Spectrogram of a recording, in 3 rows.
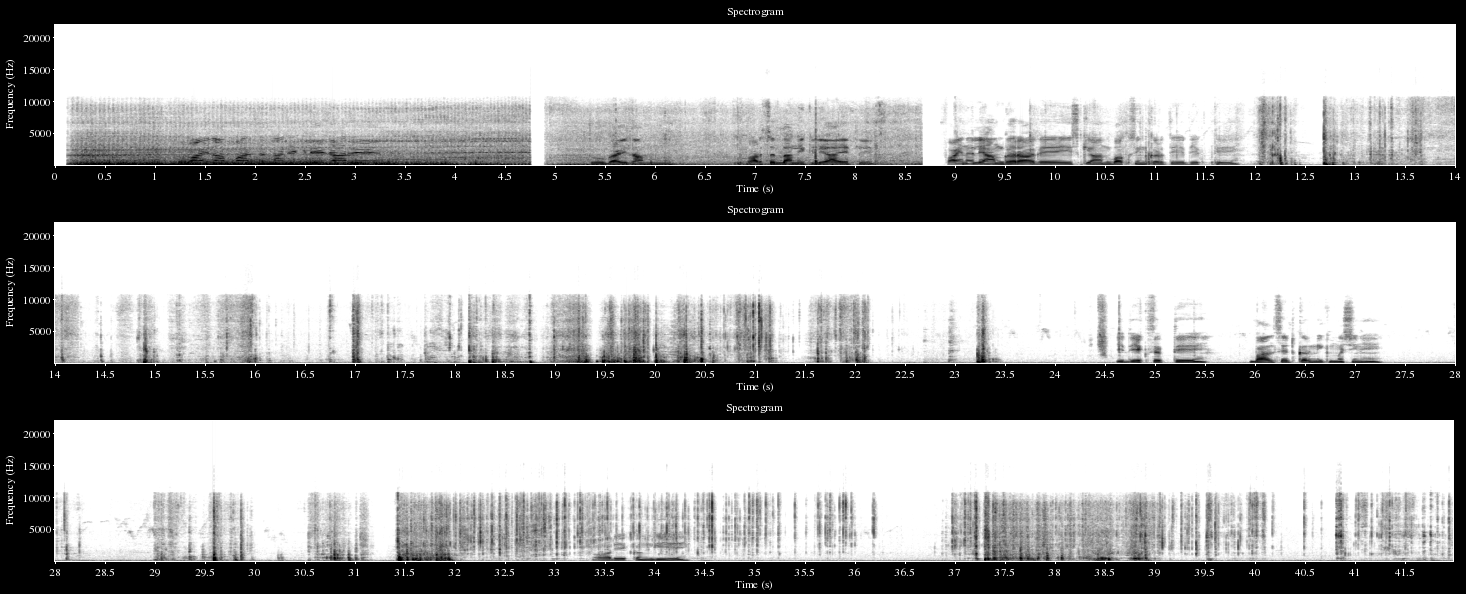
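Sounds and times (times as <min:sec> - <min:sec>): packaging tearing and crinkling: 0:18.9 - 0:22.3, 0:31.4 - 0:41.9.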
